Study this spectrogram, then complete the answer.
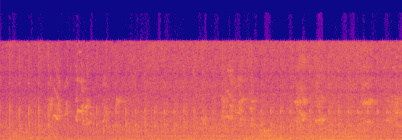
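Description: A small power sprayer engine used for washing soil off ginger runs loud and steady at close range, a continuous mechanical drone with a high whine and no talking.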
